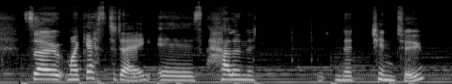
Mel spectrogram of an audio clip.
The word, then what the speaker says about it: Helen Nachintu: health and wellness so my guest today is Helena chin - I just want to make sure I pronounced that right did I get it right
